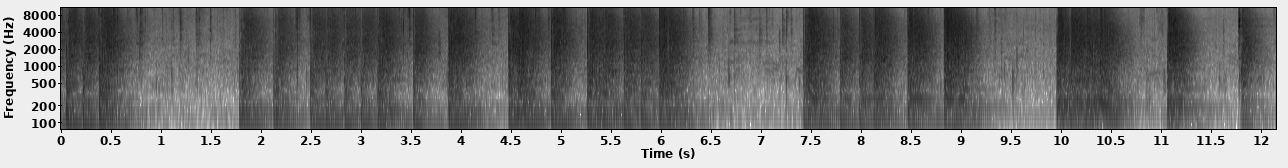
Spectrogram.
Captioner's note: shots firing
